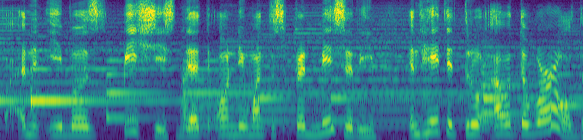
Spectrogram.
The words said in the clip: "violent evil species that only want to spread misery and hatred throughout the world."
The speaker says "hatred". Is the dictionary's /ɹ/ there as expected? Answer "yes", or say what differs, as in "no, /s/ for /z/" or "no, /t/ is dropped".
no, /ɹ/ is dropped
